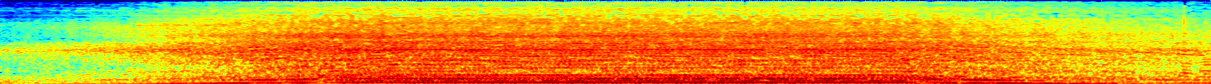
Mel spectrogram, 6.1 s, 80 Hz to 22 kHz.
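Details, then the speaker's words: 2010 Tata Manza diesel after cleaning carbon (earlier low pickup, black smoke, code P0238), revved: revs climb smoothly, hold, and drop back evenly with no misfire, knock or smoke; normal healthy running. "So இப்ப அதெல்லாம் எந்த ஒரு ஸ்மோக்கும் கிடையாது நான் இப்ப உங்களுக்கு race பண்ணி காமிக்கிறேன் பாருங்க சோ எந்த ஸ்மோக்கும் இல்லை"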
